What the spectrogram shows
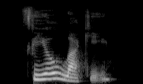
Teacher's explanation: The two words share the l sound. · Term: Linking two consonants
